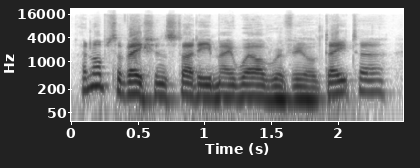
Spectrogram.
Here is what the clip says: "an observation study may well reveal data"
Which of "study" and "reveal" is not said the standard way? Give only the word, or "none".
none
